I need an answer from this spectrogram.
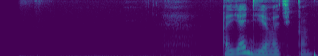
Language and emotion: Russian, positive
